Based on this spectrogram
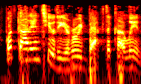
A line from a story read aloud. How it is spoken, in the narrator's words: Rav Aaron the Great then immediately greeted his chosid and laughingly asked him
